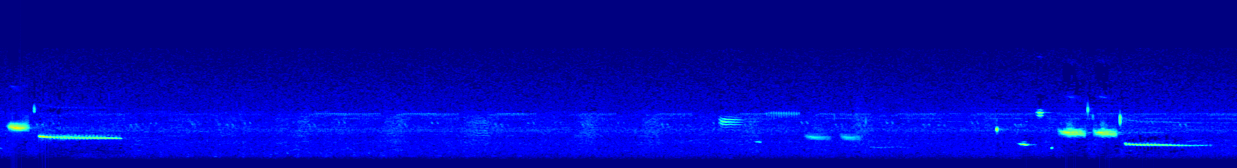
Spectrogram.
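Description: Grassland Sparrow singing thin, high introductory notes that slide into a dry, buzzy trill. The phrase repeats after a long pause over a faint, steady insect hum.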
